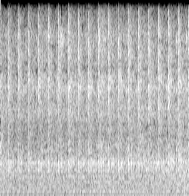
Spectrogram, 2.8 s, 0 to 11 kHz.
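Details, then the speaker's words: 2012 Range Rover Evoque 2.2 SD4 diesel, front-end crash damage with affected radiators, just bought at a Copart auction: idle with a loud, uneven knock about three times a second over the low rumble; cause unconfirmed. "Mamă, te bate, bă. Bate. Nu-i da bună."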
